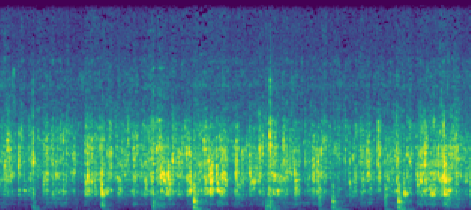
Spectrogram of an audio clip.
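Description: Half a cup of suji (semolina) being stirred into a pan for a South Indian sweet, with soft rhythmic scraping strokes over a low hiss, close and fairly quiet.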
